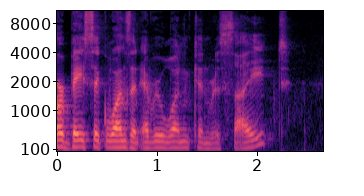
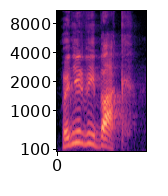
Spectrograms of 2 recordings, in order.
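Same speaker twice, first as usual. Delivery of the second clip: imitating dad, higher and louder; dad's loud accented question; imitated Japanese dad; 5 semitones higher, 9 dB louder than usual. Dad asks son leaving for college, imitated accent. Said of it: "he's like".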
